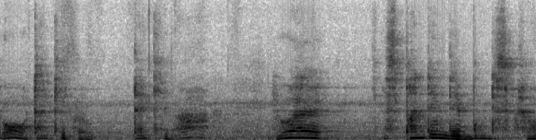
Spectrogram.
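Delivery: high, soft, gushing thanks; grateful gushing. Retold or imitated. Devotee gushing thanks to a progressing devotee, high and soft. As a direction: beam with gratitude at a devotee.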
